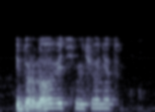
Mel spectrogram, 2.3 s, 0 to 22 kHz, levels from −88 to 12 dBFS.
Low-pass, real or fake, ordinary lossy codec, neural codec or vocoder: 5.4 kHz; real; Opus, 24 kbps; none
